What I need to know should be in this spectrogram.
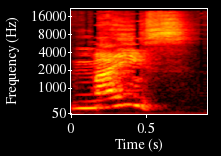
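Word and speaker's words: maïs: pero pero la palabra si le ponemos una diéresis en la i se va a pronunciar maíz y va a significar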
